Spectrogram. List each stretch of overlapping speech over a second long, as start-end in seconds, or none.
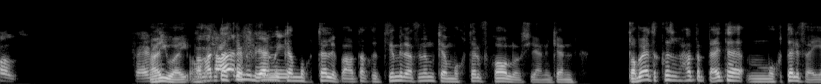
1.5-3.0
